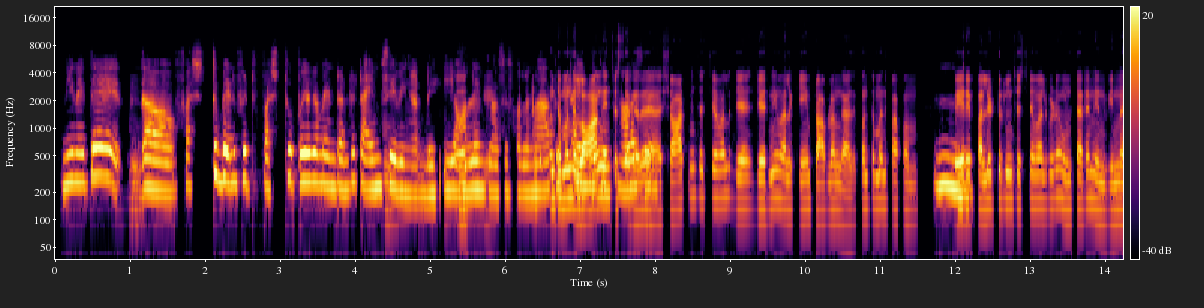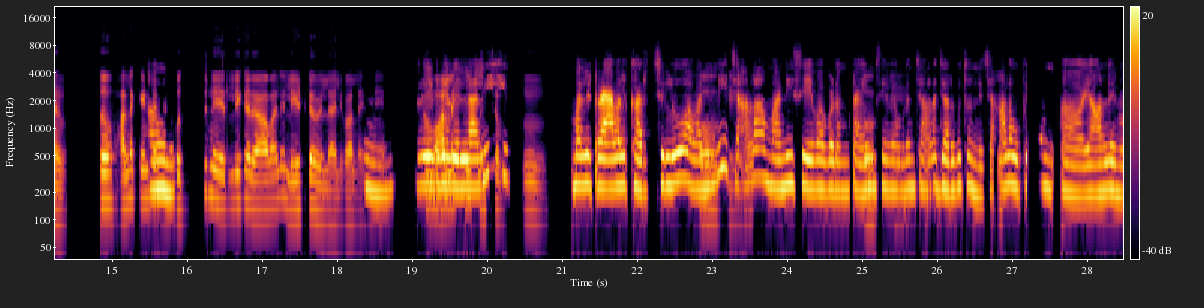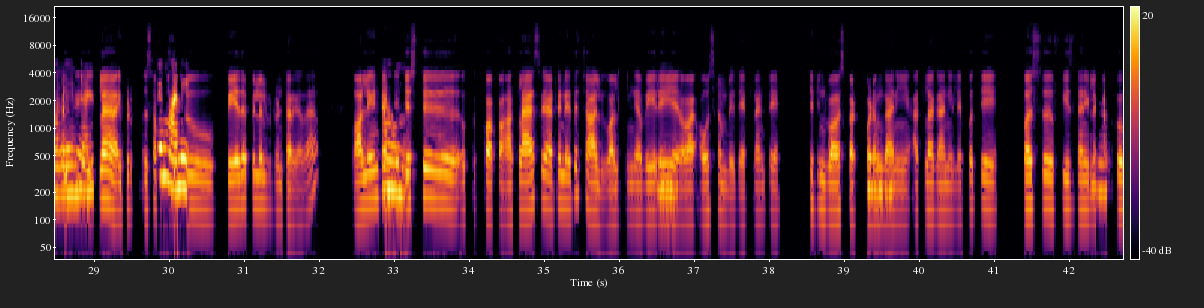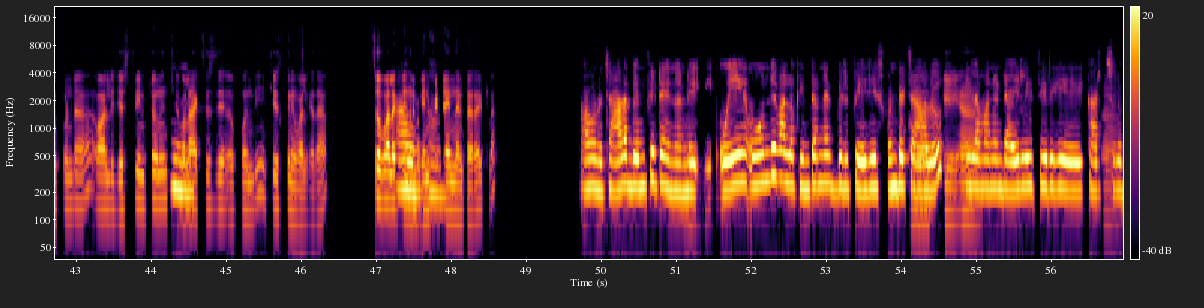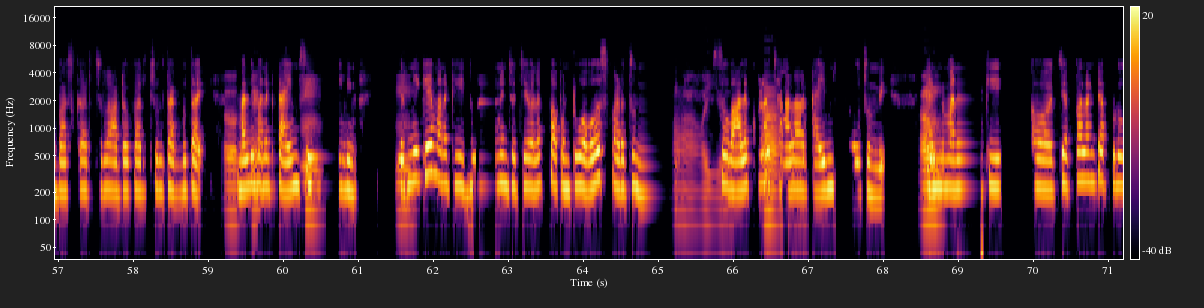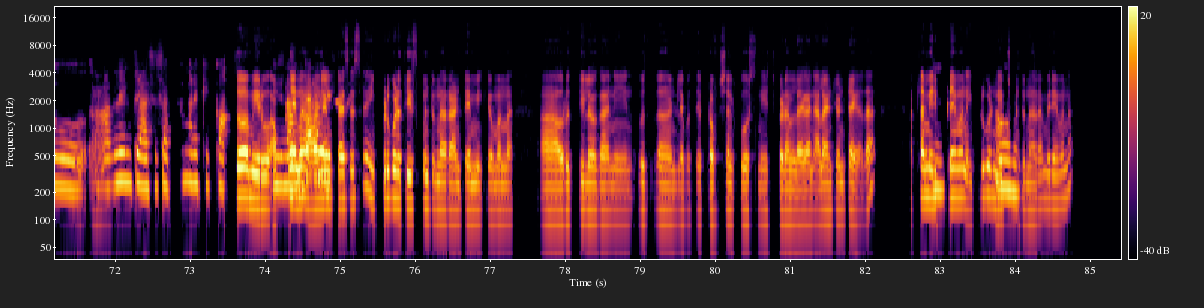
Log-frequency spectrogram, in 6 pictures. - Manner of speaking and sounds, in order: in English: "ఫస్ట్ బెనిఫిట్, ఫస్ట్"; in English: "టైమ్ సేవింగ్"; in English: "ఆన్లైన్ క్లాసెస్"; in English: "లాంగ్"; in English: "షార్ట్"; in English: "సేవ్"; in English: "జ జర్నీ"; in English: "ప్రాబ్లమ్"; in English: "సో"; in English: "ఎర్లీగా"; in English: "లేట్‌గా"; in English: "లేట్‌గా"; in English: "సో"; in English: "ట్రావెల్"; in English: "మనీ సేవ్"; in English: "టైమ్ సేవ్"; other background noise; in English: "ఆన్లైన్"; distorted speech; in English: "సపోజ్"; in English: "మనీ"; in English: "జస్ట్"; in English: "క్లాస్ అటెండ్"; in English: "టిఫిన్ బాక్స్"; in English: "బస్ ఫీస్"; in English: "జస్ట్"; in English: "యాక్సెస్"; in English: "సో"; in English: "బెనిఫిట్"; in English: "బెనిఫిట్"; in English: "ఓన్లీ"; in English: "ఇంటర్నెట్ బిల్ పే"; in English: "డైలీ"; in English: "టైమ్ సేవింగ్. జర్నీకే"; in English: "టూ అవర్స్"; in English: "సో"; in English: "టైమ్ సేవ్"; in English: "అండ్"; in English: "ఆన్లైన్ క్లాస్"; in English: "సో"; in English: "ఆన్లైన్ క్లాస్"; in English: "ప్రొఫెషనల్ కోర్స్"
- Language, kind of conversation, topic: Telugu, podcast, ఆన్‌లైన్ తరగతులు మీకు ఎలా ఉపయోగపడ్డాయో చెప్పగలరా?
